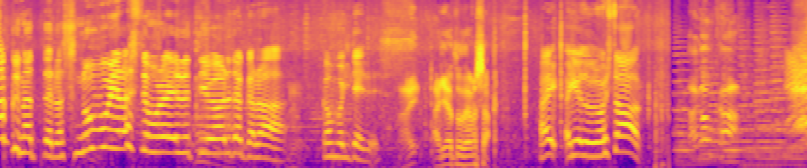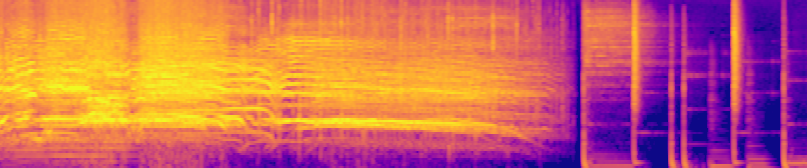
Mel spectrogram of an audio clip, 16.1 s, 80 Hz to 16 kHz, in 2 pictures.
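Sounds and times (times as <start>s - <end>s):
speech: 0.2s - 8.2s
children shouting and cheering outdoors on a ski slope: 7.8s - 13.8s.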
